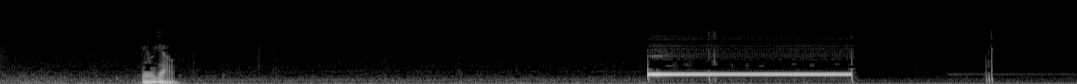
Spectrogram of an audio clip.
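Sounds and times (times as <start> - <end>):
speech: 1.4 - 1.9
unanswered telephone electronic ring tone: 6.5 - 8.6.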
